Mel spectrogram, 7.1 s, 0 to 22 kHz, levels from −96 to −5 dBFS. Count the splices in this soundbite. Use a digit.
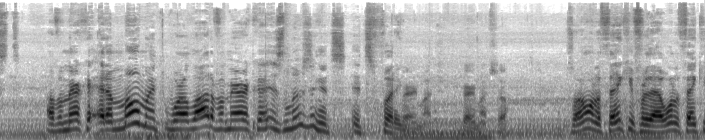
0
